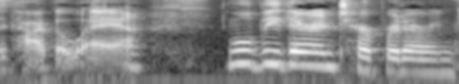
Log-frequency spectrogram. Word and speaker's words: Sacagawea: It was about 50 soldiers and woodsmen, and Sacagawea, you may know her as Sacagawea, but the correct pronunciation is Sacagawea, will be their interpreter and guide.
